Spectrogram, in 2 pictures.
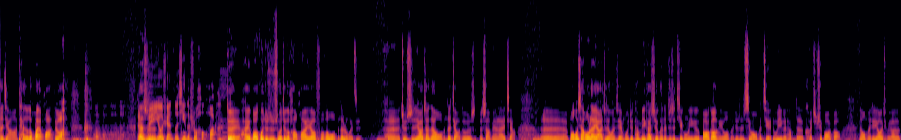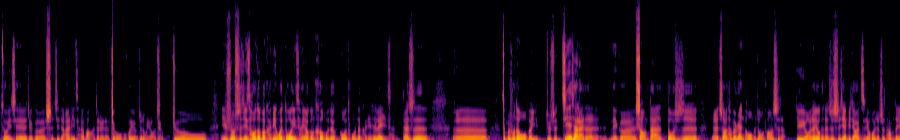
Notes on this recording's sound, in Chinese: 我们在北京举行了第二次听友见面会。但我们仍然决定放出一部分见面会的脱水录音。人类高质量现场问答。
